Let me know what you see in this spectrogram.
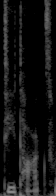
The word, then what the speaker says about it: DTOCS: and founder of an amazing company called Detox, which is spelled D-T-O-C-S.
